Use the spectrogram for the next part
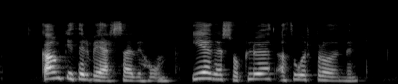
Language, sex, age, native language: Icelandic, female, 40-49, Icelandic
